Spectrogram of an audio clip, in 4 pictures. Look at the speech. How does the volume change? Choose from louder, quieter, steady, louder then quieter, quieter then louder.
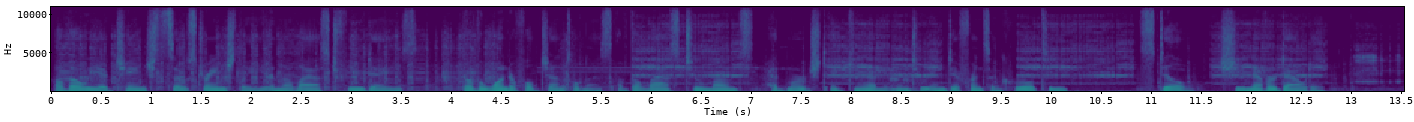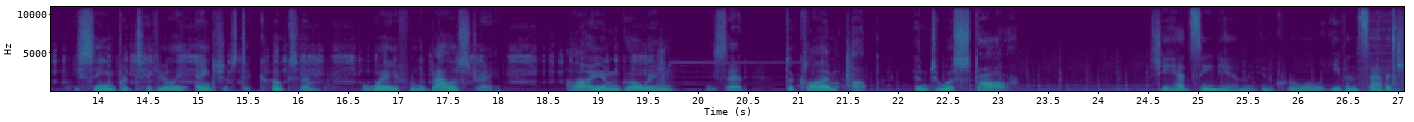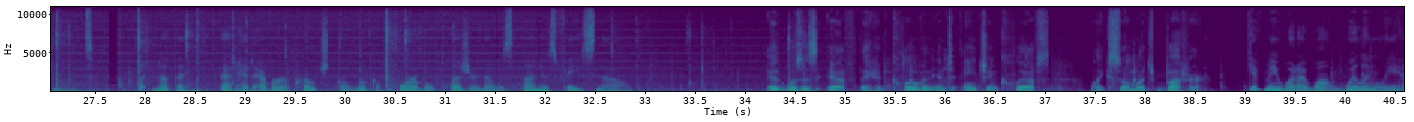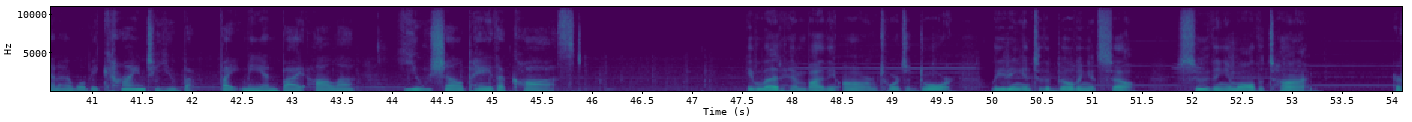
steady.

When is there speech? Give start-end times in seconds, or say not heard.
0.0-12.8, 13.8-18.1, 18.6-23.2, 24.5-32.9, 34.2-45.9, 47.5-53.3.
